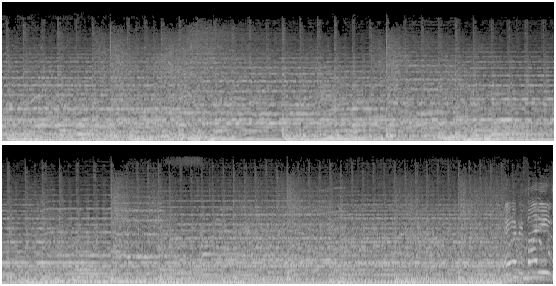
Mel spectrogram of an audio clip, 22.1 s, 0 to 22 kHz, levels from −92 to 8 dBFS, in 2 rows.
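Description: Software likely stretched the opening 0 to 13.44 s to 0.62 times speed, a time-stretched section whose repeated fragments make the audio drag while pitch holds steady.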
